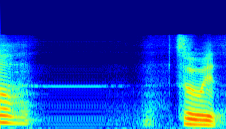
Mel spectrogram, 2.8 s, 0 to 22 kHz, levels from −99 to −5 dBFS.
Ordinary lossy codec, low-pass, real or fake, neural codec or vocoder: MP3, 48 kbps; 7.2 kHz; fake; codec, 16 kHz, about 1 kbps, DyCAST, with the encoder's durations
